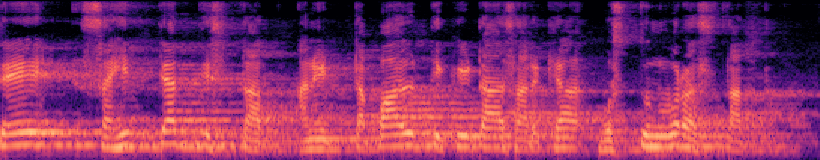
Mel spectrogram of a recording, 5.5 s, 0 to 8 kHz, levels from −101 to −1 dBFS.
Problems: echo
